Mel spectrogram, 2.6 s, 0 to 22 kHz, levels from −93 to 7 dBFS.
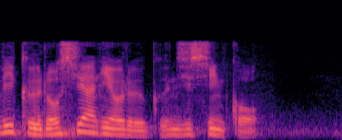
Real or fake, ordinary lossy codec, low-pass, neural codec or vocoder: fake; none; 7.2 kHz; vocoder, 22.05 kHz, 80 mel bands, Vocos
